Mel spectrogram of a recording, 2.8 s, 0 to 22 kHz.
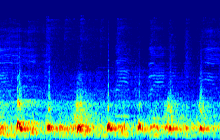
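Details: Quick, regular whooshing pulses around 160 a minute, the fetal heartbeat heard at a woman's first ultrasound at seven weeks of pregnancy; fetal heartbeat.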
